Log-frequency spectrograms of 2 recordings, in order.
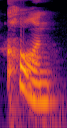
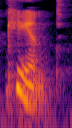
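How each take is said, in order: First: It is said in a British accent. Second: It is said in an American accent. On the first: "can't instead of" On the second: "instead of can't"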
